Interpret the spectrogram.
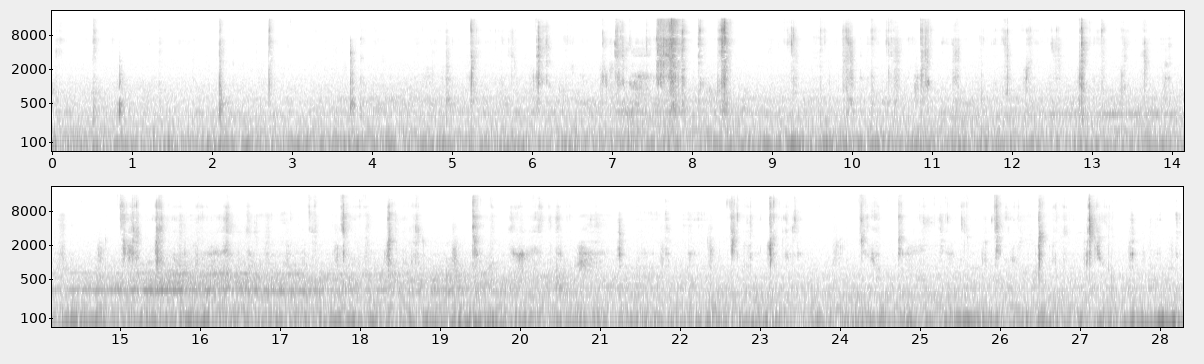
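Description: Close-miked chewing of crispy fried chicken coating and rice, with irregular small crunches and wet mouth clicks; the loudest crunches come about eight seconds in.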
